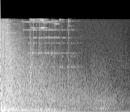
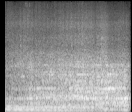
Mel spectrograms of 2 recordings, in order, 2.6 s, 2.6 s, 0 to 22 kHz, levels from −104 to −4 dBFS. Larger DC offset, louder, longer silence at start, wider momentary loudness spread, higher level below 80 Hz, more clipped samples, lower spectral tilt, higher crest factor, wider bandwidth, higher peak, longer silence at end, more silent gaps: neither; about the same, -12 LUFS vs -14 LUFS; about the same, 0 s vs 0.1 s; first, 23 LU vs 6 LU; first, -22 dBFS vs -30 dBFS; first, 0.5% vs under 0.1%; second, -3.5 dB/octave vs -6 dB/octave; about the same, 14 dB vs 12 dB; second, 11 kHz vs over 20 kHz; about the same, 0 dBFS vs 0 dBFS; first, 0.35 s vs 0.05 s; neither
